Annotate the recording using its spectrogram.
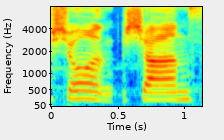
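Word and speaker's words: seans: The pronunciation of Shans is the same as Shans. Like chance, but with a sh at the start.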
